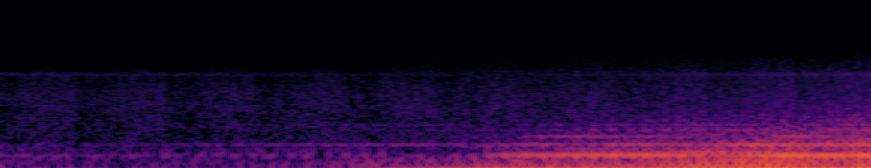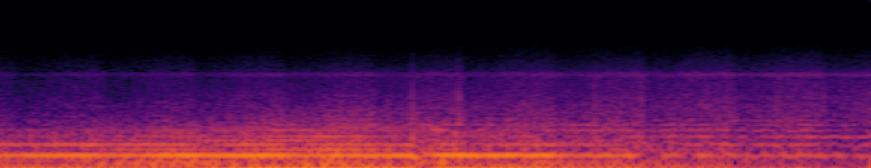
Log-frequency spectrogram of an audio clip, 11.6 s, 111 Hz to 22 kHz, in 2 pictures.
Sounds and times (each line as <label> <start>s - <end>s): Dark drone sound 2.0s - 11.6s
